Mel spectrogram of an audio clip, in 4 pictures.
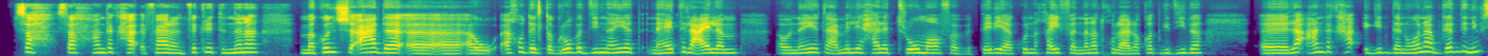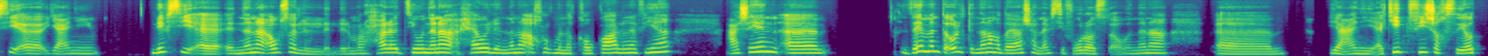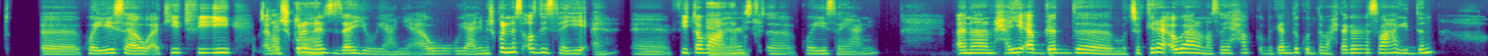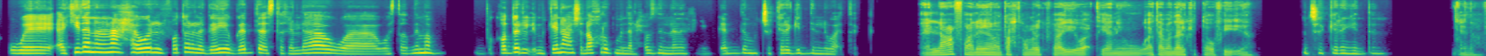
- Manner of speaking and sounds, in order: in English: "تروما"; tapping; other background noise
- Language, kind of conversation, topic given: Arabic, advice, إزاي أتعامل مع حزن شديد بعد انفصال مفاجئ؟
